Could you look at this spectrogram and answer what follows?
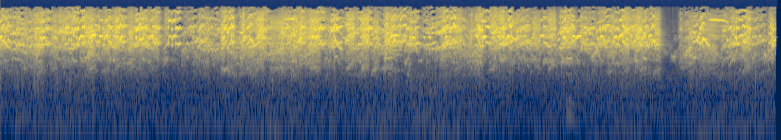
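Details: Flock of wild lorikeets calling noisily during morning feed time in a neighbourhood; unbroken shrill screeching and chattering from many birds, with a brief drop near the end.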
